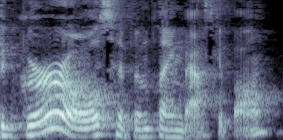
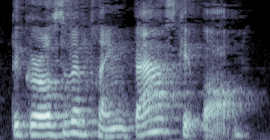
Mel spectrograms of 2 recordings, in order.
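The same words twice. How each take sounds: First: The word girls carries the main stress. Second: The word basketball carries the main stress. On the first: "try and stress each word differently" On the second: "So basketball is the most important there"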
